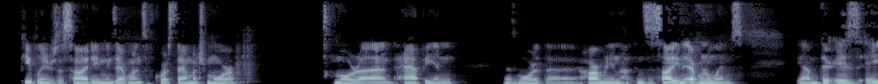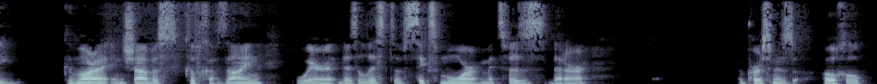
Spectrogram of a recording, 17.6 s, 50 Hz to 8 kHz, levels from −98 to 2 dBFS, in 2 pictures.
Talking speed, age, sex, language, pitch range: 170 wpm, 30-49, male, English, 100-125 Hz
